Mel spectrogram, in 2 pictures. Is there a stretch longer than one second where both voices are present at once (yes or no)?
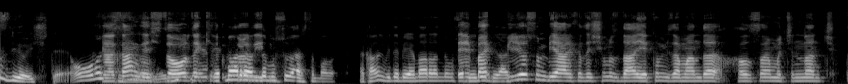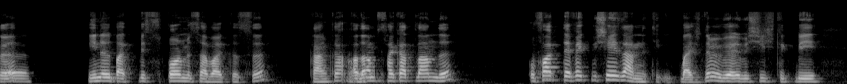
yes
